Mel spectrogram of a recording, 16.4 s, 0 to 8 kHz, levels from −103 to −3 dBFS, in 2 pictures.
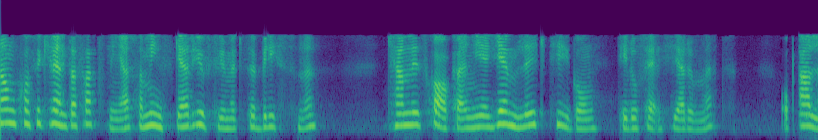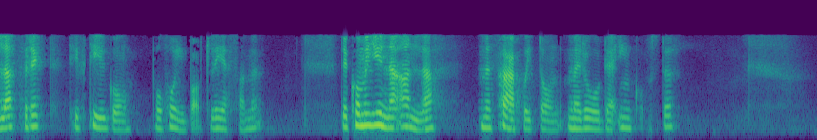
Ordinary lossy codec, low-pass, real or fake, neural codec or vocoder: AAC, 16 kbps; 7.2 kHz; fake; codec, 24 kHz, 0.9 kbps, WavTokenizer, large speech release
